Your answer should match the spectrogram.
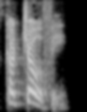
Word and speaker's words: carciofi: C-I-O-F-I. I'm not a speaker of Italian. – What is it? I Googled it. I listened to videos and I had an Italian tell me it's carciofi.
